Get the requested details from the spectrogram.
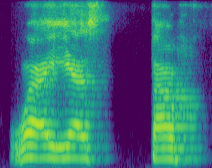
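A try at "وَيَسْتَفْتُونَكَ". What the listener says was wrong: Umi dialirkan dulu sini, tidak wayastaftu, jangan wayastaftu, dialirkan sinnya, ada sofir roghah ya. Wayastaftunaka fin nisa.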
